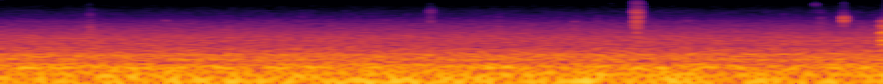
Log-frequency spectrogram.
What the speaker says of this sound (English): It's fucking rush hour traffic.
